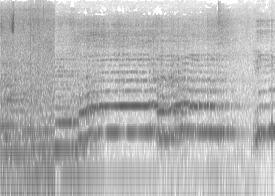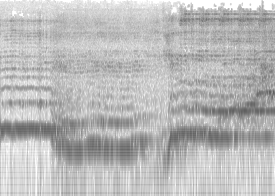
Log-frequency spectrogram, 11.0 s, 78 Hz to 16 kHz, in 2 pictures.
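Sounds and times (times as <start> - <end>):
girl singing into microphone: 1.1 - 11.0.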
